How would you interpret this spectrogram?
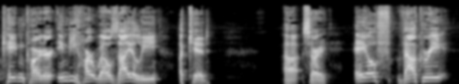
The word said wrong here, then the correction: Aoife: Aoife. – Aoife. – Yeah, Valkyrie. – I think Regal messed up. I'm pretty sure that's pronounced Aoife.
